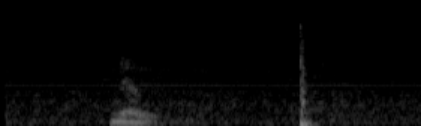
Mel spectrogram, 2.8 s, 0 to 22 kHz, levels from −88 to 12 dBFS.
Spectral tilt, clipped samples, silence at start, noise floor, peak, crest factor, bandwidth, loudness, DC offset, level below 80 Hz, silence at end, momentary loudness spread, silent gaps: -7 dB/octave; under 0.1%; 0.05 s; -74 dBFS; -34 dBFS; 24 dB; 16.5 kHz; -54 LUFS; under 0.1%; -64 dBFS; 0.1 s; 6 LU; none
